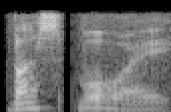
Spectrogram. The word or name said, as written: busboy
